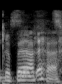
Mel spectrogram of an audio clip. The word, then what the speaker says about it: Gqeberha: Gqeberha.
